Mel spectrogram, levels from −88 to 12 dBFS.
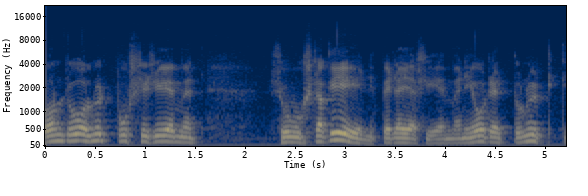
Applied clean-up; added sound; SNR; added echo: none; none; none; none.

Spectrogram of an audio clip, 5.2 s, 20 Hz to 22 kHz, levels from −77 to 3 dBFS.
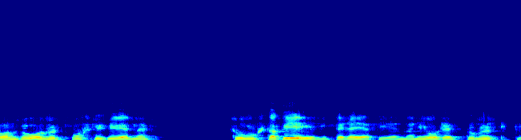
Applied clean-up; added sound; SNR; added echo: neural mask model Resemble Enhance denoiser.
